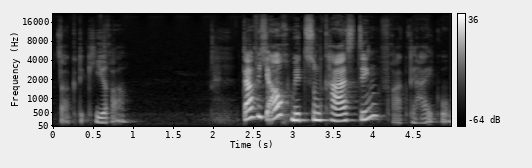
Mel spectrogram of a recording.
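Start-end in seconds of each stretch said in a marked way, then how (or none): 2.4-4.1 high, loud, eager request; eager boy. A narrator's reading. Boy asks to join the casting, eager. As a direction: ask keenly, pitched up. Boy begs to come along.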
